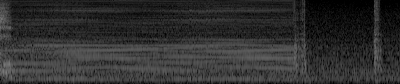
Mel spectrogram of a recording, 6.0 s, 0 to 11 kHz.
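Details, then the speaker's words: 18-year-old NAD L53 DVD receiver that refuses to play discs, cover off: steady whirring hum for about four seconds while seeking and focusing, then a click as the drive gives up; owner suspects a damaged motor. "it gives up yeah I happen to think this motor might have a problem"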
